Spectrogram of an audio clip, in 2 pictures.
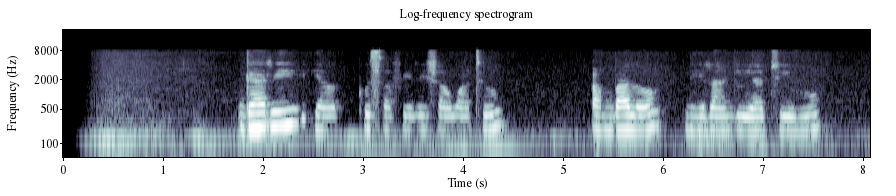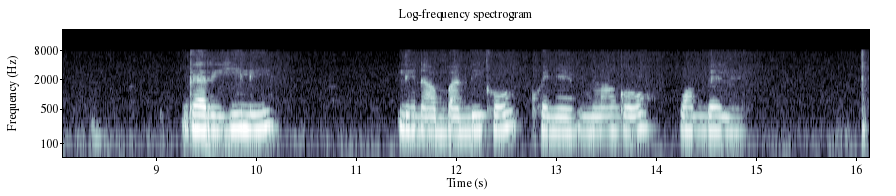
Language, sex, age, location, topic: Swahili, female, 18-24, Nairobi, finance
